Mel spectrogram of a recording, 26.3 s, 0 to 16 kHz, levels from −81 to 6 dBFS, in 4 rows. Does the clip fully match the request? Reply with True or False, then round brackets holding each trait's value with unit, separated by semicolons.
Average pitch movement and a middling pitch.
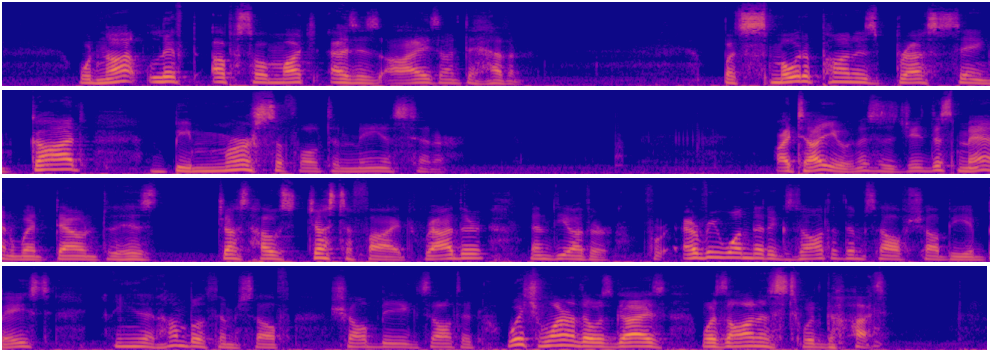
True (4.7 semitones; 150 Hz)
